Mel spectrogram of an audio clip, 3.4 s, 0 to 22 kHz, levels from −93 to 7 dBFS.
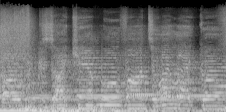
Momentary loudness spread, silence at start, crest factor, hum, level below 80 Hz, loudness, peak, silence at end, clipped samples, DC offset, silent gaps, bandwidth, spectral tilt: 4 LU; 0 s; 12 dB; none; -18 dBFS; -14 LUFS; 0 dBFS; 0 s; under 0.1%; under 0.1%; none; 17.5 kHz; -5 dB/octave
